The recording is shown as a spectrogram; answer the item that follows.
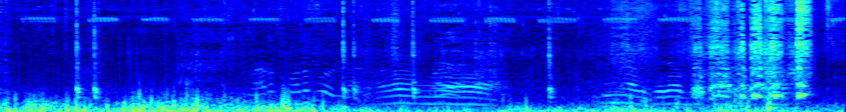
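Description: A wet fishing net being hauled in over the side of a boat, with a low rumbling noise of water and handling. A louder burst of rustling and splashing builds up near the end.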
